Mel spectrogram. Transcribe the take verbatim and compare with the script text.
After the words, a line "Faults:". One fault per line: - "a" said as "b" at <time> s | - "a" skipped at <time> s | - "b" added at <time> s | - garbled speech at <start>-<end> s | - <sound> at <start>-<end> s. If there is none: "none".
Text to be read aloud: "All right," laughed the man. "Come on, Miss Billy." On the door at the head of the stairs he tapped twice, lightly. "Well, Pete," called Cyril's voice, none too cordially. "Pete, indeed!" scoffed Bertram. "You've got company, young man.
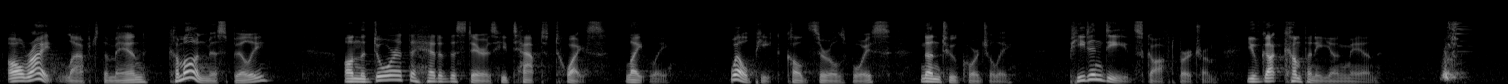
"All right," laughed the man. "Come on, Miss Billy." On the door at the head of the stairs he tapped twice, lightly. "Well, Pete," called Cyril's voice, none too cordially. "Pete, indeed!" scoffed Bertram. "You've got company, young man.
Faults:
- whoosh at 14.4-14.7 s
